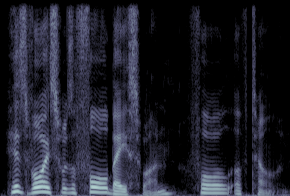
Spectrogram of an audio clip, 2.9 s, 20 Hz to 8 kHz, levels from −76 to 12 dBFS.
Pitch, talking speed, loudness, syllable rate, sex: 140 Hz, 205 wpm, -17 LUFS, 4.4 syllables/s, male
